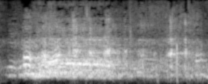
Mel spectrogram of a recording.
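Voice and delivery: high, breathy burst of laughter. Real, not acted. Speaker laughs at own punchline.

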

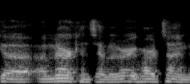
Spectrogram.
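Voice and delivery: ordinary delivery

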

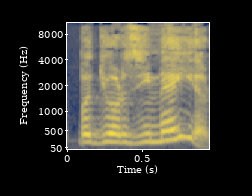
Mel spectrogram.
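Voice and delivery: put-on puzzled, in a thick Israeli accent. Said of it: "in his heavy Israeli accent".

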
